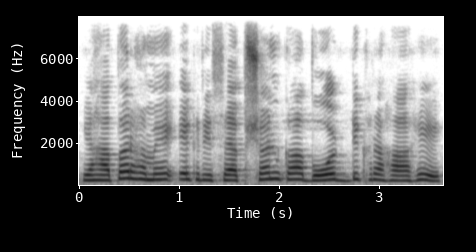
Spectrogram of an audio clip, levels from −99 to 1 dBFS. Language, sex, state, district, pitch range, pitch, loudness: Hindi, male, Madhya Pradesh, Bhopal, 245-280 Hz, 265 Hz, -14 LUFS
